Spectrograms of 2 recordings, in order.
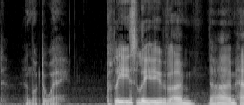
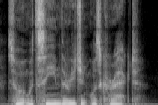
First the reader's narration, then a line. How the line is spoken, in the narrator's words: she whispered to herself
